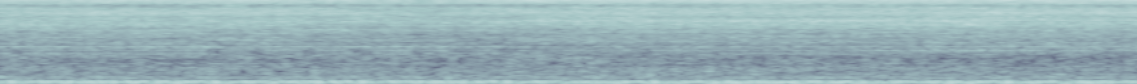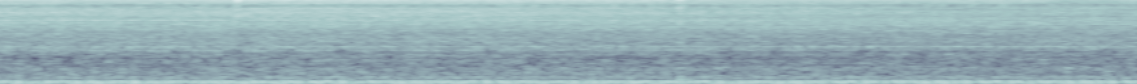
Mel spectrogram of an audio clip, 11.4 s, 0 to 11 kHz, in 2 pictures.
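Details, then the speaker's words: 2010 Audi A5 Quattro coupe, 6-speed manual, original 2.0T CAE engine swapped for a 2015 CPM engine, 144,045 miles, first start after reassembly and fresh oil filter: low, uneven idle with an occasional stumble roughly every second, misfire at idle; no leaks found, cause not yet identified. "I marked the oil filter with the date and the mileage to nothing but wicks oil filter you can hear the engine definitely running with a misfire"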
